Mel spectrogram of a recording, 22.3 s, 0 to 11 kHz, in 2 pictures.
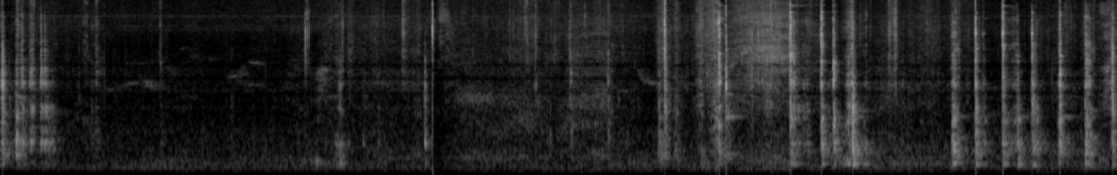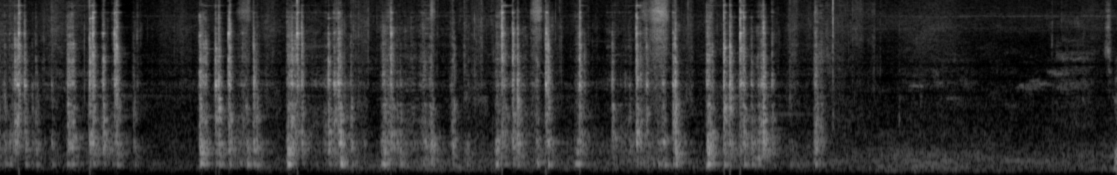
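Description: A spanner undoes a 17mm locking nut on a Mountfield 1328H lawn mower during a cutter drive belt replacement. Close metallic ratcheting clicks and scrapes come in uneven bursts that grow busier toward the end, with no speech.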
